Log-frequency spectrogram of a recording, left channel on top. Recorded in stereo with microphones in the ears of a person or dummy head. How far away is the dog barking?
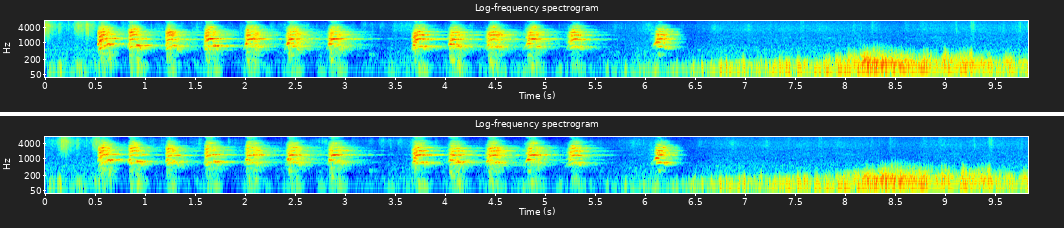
About 2 m.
